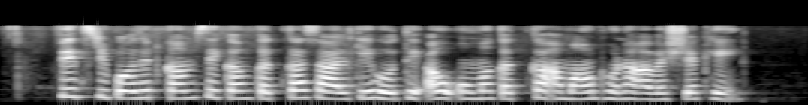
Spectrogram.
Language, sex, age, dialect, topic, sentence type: Chhattisgarhi, female, 46-50, Central, banking, question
